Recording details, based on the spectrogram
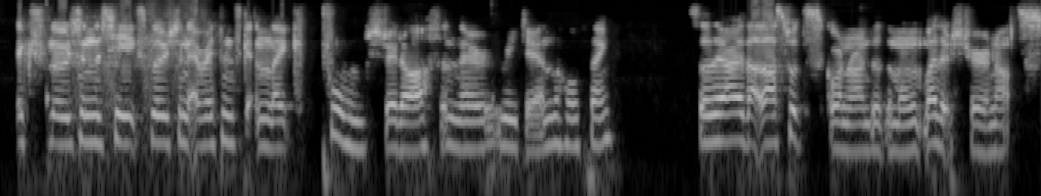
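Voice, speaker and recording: Her bright, sharp voice stays very even in loudness as the woman talks very fast with monotone, flat intonation. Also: medium pitch for a woman. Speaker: guest, game guild raider and healer. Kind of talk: casual podcast discussion.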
